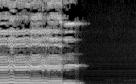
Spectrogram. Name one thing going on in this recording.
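A man chants in a drawn-out, melodic voice through a microphone and loudspeakers.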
